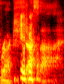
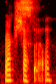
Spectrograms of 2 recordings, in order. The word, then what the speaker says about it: Rakshasa: Wrath of Rakshasa. I did it. I said it right. I did it. We've been practicing. We received a phonetic spelling of it. So Rakshasa.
